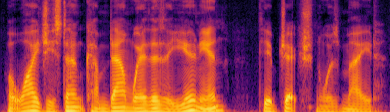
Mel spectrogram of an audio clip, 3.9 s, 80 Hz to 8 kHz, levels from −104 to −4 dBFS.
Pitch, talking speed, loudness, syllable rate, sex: 95 Hz, 200 wpm, -18 LUFS, 5.6 syllables/s, male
